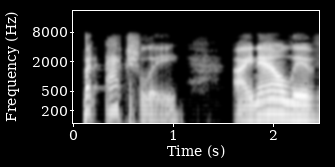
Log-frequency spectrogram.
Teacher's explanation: a sharp rise in voice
